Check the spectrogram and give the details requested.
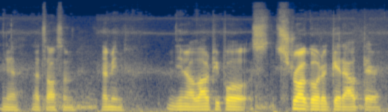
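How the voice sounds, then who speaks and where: A man with a fairly low voice hosts a casual podcast interview. He talks loosely, swears freely and gets worked up easily. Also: flat delivery, fairly quick, a crowd in the background. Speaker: podcast host.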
